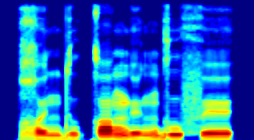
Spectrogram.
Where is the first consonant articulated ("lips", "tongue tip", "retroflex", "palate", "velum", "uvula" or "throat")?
uvula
